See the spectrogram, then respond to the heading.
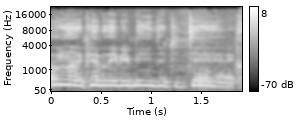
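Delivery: put-on snooty voice. Imitating an actor's voice from an eighties movie: weird snooty James Spader voice. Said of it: "that weird, snooty".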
